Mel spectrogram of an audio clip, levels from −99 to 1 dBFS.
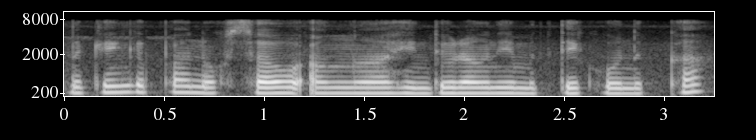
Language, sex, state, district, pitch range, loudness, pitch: Garo, female, Meghalaya, North Garo Hills, 210-230 Hz, -16 LUFS, 210 Hz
